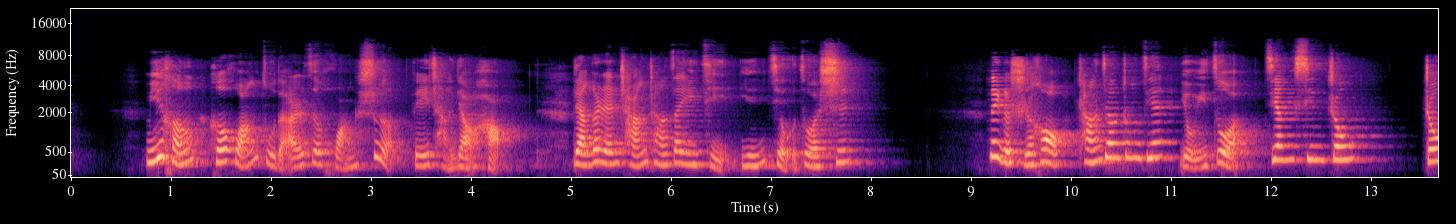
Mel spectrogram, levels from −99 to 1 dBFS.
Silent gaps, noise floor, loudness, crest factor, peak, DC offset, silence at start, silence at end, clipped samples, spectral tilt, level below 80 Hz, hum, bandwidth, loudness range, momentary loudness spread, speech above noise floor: none; -80 dBFS; -19 LUFS; 18 dB; -2 dBFS; under 0.1%; 0.75 s; 0 s; under 0.1%; -2.5 dB/octave; -74 dBFS; none; 11.5 kHz; 4 LU; 10 LU; 61 dB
